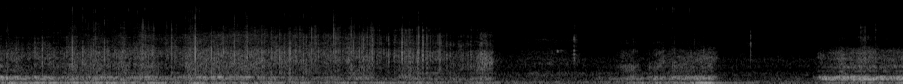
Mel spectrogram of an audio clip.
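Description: Long nails scratch across the surface of a black foam microphone windscreen, making a dense, crackling, scraping rustle with a low rumble underneath and a steady midrange tone near 340 Hz. The scratching runs continuously for the first five seconds, drops to a quieter, thinner rustle around five to eight seconds, then swells back up loudly at the end.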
